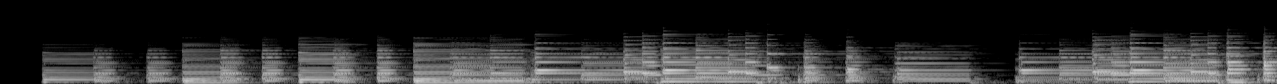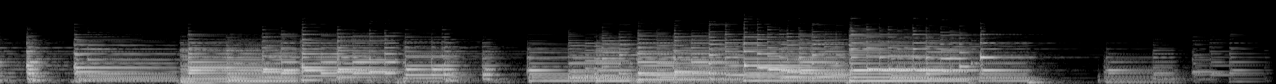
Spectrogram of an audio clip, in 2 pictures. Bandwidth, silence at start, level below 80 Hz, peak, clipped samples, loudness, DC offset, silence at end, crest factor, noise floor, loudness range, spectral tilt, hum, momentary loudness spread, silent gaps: 7 kHz; 0.4 s; -42 dBFS; -2 dBFS; under 0.1%; -20 LUFS; under 0.1%; 0.2 s; 16 dB; -49 dBFS; 9 LU; -9 dB/octave; none; 15 LU; none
